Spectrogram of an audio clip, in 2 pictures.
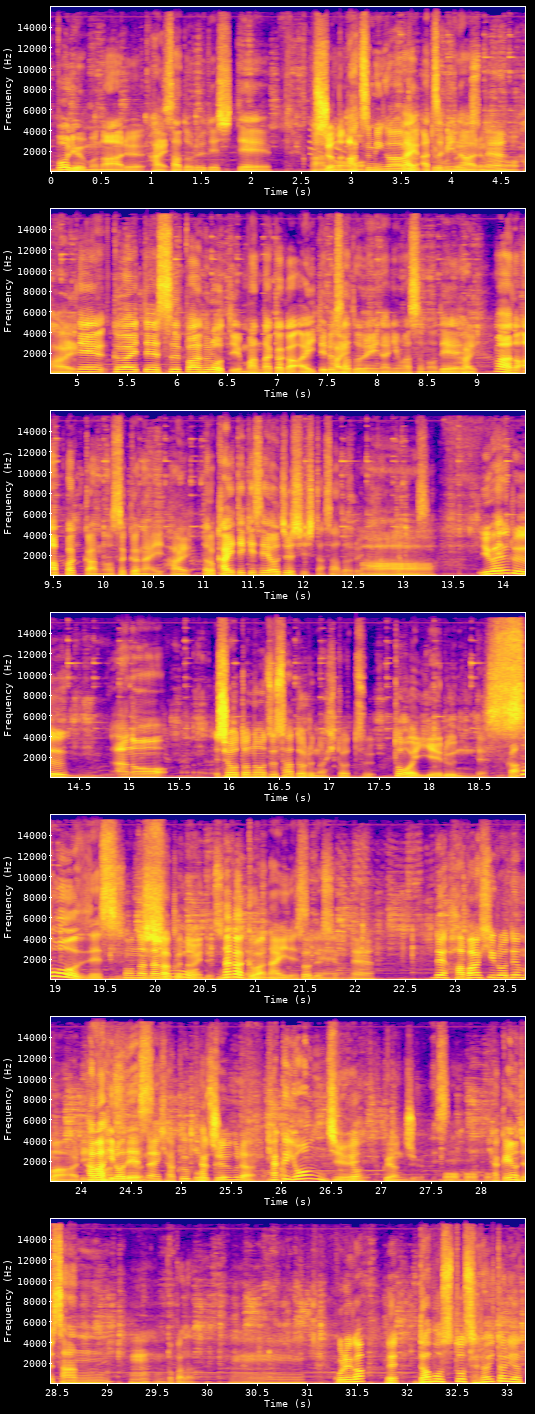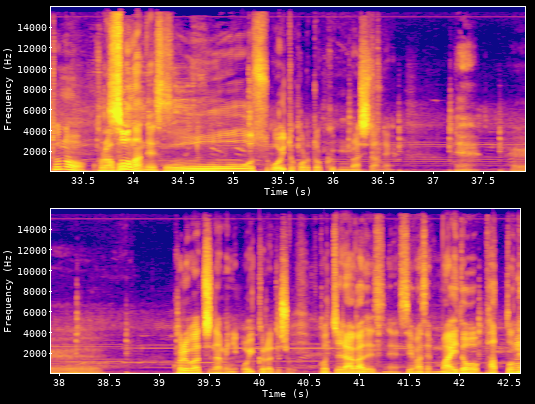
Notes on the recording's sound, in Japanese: シマノバイカーズフェスティバル2023 ブース突撃訪問後編。収録地： 長野県諏訪郡富士見町 「富士見パノラマリゾート」。収録機材： ZOOM F3 (レコーダー)、AKG D5, C3000B（マイク）。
